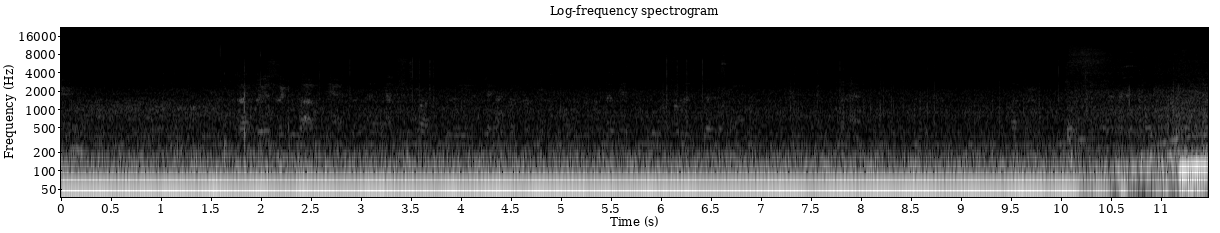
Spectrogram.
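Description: A bus engine idles with a low steady hum.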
